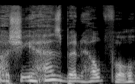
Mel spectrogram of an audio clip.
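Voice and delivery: weak, odd, high voice. Recapping a show, quoting Soong in a weird, weak voice. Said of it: "in that weird, weak tone of voice".

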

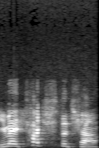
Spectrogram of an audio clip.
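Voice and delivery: put-on British accent, female voice. Repeating a woman's promo line to a listener who calls it British; British-sounding impression of a woman. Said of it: "That's British".

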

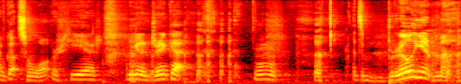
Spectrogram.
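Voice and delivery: easygoing, casual chatting in a Scottish accent. Speaker shows how the accent sounds on any everyday line, in Scottish accent. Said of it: "and you can really talk about anything".

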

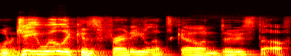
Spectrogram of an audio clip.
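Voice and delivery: mock, very high, excitable voice full of wonder. Mocking how a character acts in the movie: imitating excitable Shazam. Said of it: "Now he's excited".

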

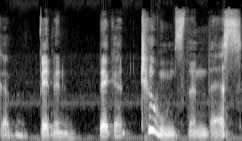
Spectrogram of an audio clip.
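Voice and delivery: very quiet mumble under the breath. A small character wanders underneath the stage alone, muttering to oneself. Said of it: "be muttering to myself".

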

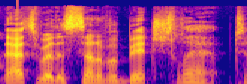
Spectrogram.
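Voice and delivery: smug gloating with light, barely-there Texas drawl. Recapping a movie scene, the speaker quotes Brock gloating in a bedroom: faint Southern Texan drawl. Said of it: "gloating in that like very faint Southern Texan drawl".

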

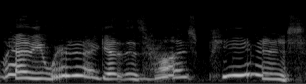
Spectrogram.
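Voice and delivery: put-on very high slurred drunken sobbing, penis drawn out. Podcast host retelling crying at the co-host, mock drunken slurred crying. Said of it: "I'm slurring my words and I keep crying like".

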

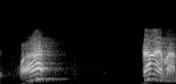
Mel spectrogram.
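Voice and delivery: sudden exclaimed call-out in a high pitch. Hearing that the Jerome guy wants Diamond again, yelling. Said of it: "You better watch that yelling".

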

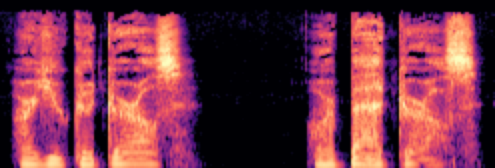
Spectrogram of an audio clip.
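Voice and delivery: whispering, muffled as if through a mask. A man wearing a mask speaks to the girls in the car, whispery and mask-muffled. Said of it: "he said in a whispery voice, muted by the mask".

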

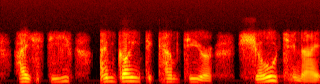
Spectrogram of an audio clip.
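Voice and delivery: very breathy, airy, high-pitched voice. Recalling what Monica said one night before his show, breathy Monica impression. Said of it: "she spoke very breathy".

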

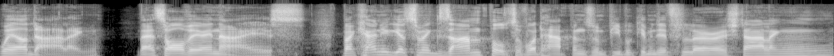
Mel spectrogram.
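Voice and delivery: hammy, over-the-top, exaggerated put-on cartoon character voice. Voicing what the audience is thinking in their heads: Edna Mode voice. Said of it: "in your Edna Mode voice".

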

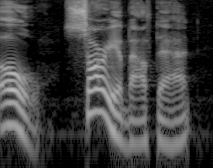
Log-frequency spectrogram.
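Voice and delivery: put-on insincere sarcasm, low and swooping. Describing a recording where Byron responds after the rifle jams: acting out a sarcastic apology. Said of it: "in a real kind of shitty sarcastic tone".

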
